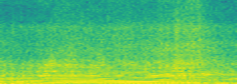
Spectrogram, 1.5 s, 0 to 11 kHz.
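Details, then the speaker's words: 2005 Arctic Cat Firecat F6 two-stroke snowmobile, old sled getting overdue work: revs climb slowly and sound loaded down, never pulling free, engine bogging because the primary clutch is sticking; no brakes, sled keeps moving off throttle. "so as you guys can hear it's bogging like that because the clutch is sticking right"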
